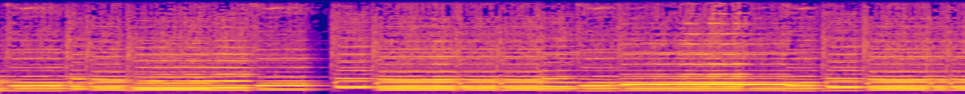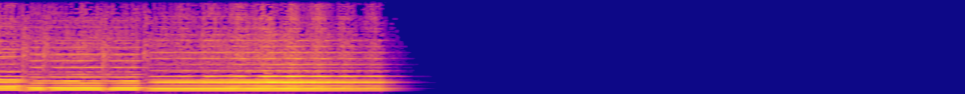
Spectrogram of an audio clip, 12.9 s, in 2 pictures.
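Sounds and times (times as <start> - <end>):
flute trio playing: 0.0 - 9.2.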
